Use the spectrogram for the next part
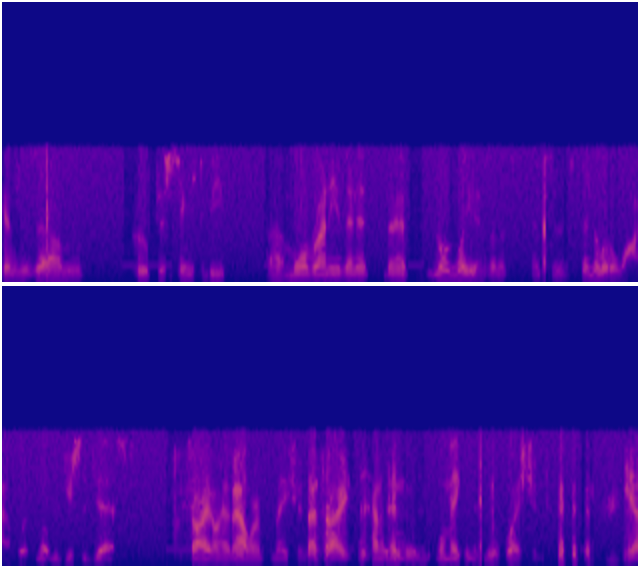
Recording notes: Today, we will be taking chicken health questions by phone and by my Facebok page! Is a nationally broadcast web radio show.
